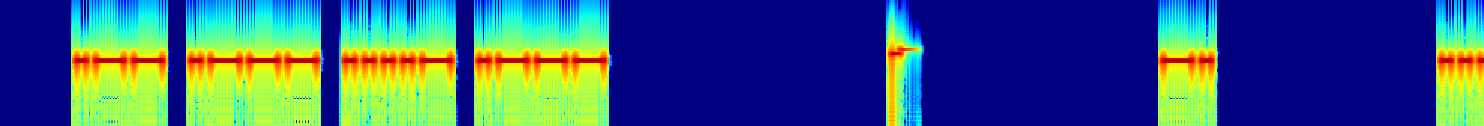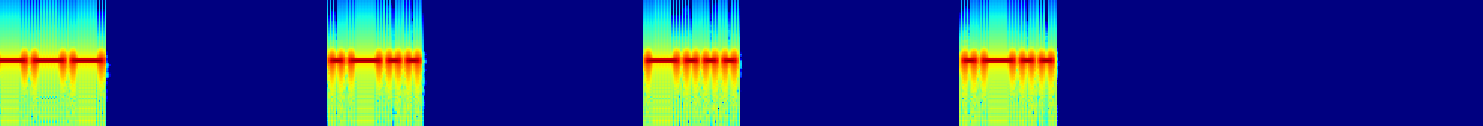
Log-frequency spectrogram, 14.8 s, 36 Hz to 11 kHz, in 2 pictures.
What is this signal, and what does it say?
Morse code, heard as a keyed tone, about 25 wpm, spaced as for 10 wpm, 700 Hz. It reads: WJ4J N2LBL
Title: USA Call Signs - 8x Character Spacing - 25wpm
